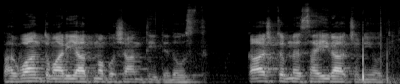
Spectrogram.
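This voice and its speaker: A man voicing a grim, merciless vigilante, speaking in low, slow threats. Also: steady tone, noisy background, lightly acted. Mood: solemn. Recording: roomy echo.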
